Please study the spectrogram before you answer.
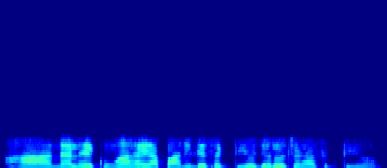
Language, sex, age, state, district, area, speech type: Hindi, female, 18-30, Uttar Pradesh, Jaunpur, rural, conversation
